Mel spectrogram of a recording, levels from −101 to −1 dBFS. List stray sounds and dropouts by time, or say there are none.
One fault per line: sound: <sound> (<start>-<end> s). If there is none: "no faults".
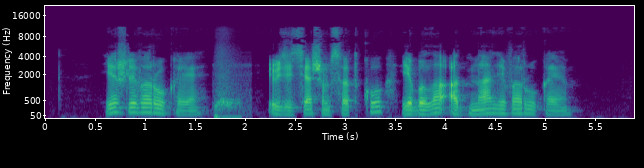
sound: whoosh (1.7-2.0 s)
